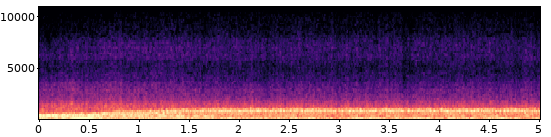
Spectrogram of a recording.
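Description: JBar tractor-driven rotary mower running under PTO power, its blades spinning, with a steady low engine hum. A whine rises in pitch about a second in and then holds steady as the blades come up to speed.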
